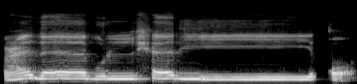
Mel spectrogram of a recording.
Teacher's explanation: Kurang panjang 4 harokat lagi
